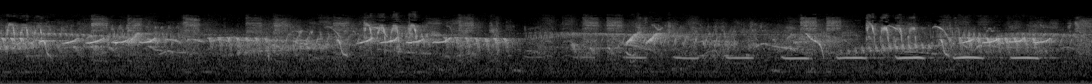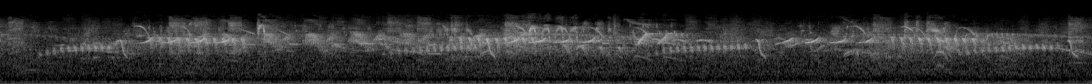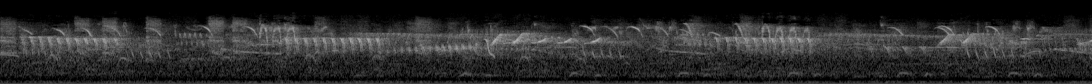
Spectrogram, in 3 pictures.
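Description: Several songbirds singing and chirping over one another without a break. From about six to ten seconds in there is a run of about nine evenly spaced, lower piping notes.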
